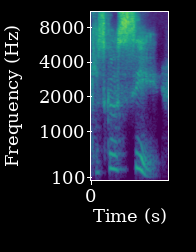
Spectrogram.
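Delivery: a hint of an old man urging kindly; gentle grandfather advice. Host voicing his grandfather urging him to go, lightly voiced. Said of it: "he was really the one who said".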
